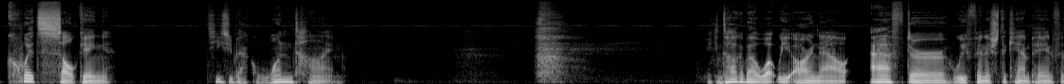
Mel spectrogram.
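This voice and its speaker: A man's voice: low-pitched, darkish tone, no room sound. A man playing a flustered, bashful young male game master in an intimate roleplay audio drama, stammering, sighing and mock-stern with his childhood friend.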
